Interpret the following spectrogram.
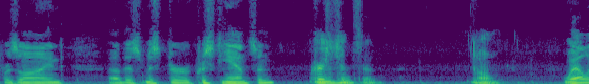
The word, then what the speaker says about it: Christiansen: Christiansen Christensen oh well it's spelled Christiansen is it okay yeah Christiansen yes it is c h r i s TI a n n uh so I've heard other people say Christensen but I'm going to say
